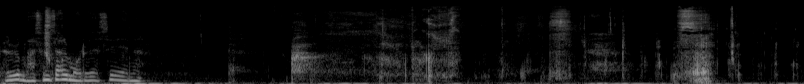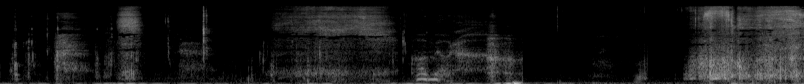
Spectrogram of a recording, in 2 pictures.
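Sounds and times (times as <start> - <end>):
chewing and slurping: 3.7 - 12.1.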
